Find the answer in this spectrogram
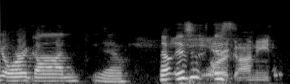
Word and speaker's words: Oregon: at least I say Oregon right Oregon Oregon you know now is it do you actually pronounce it with all three syllables or do you just shorten it to twoam no Oregon is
